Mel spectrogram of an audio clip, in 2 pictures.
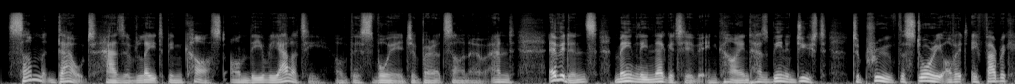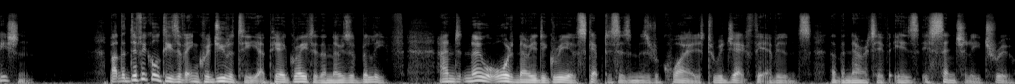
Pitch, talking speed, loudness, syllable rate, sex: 105 Hz, 180 wpm, -21 LUFS, 6.1 syllables/s, male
